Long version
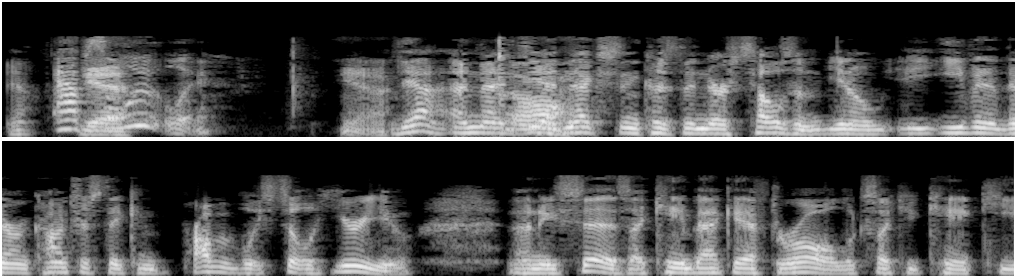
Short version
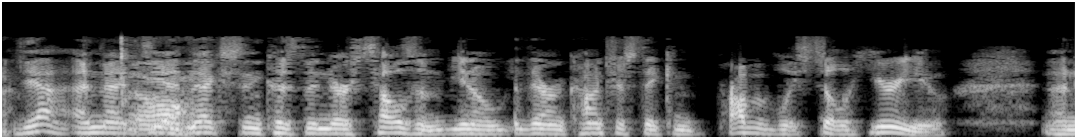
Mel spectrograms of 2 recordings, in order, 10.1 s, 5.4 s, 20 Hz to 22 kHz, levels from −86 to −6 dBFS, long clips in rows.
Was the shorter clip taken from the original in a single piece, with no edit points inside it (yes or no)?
no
